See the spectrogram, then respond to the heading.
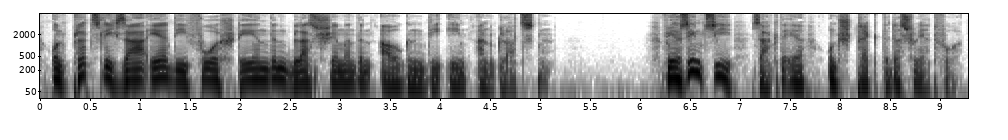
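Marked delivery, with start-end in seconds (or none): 6.2-6.9 put-on high, alarmed young voice; startled hobbit. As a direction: blurt it out in alarm. Startled hobbit challenges creature.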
